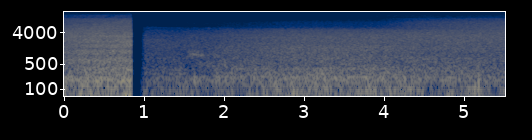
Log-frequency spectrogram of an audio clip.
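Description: Steady rushing of falling water. It breaks off abruptly just before a second in, then resumes a little quieter and slowly grows louder.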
